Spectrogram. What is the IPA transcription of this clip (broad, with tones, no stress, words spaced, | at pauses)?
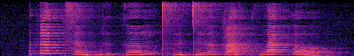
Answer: ɗa˦˥t̚sə˧˩wɓɨ̰˧˨ə̯kəː˨˦m t̪ʰɨ˧˩t̪ɨ̰˧˥ə̯ɓa˨˩t̚ kwa˦˥k̚lɔ˨˩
